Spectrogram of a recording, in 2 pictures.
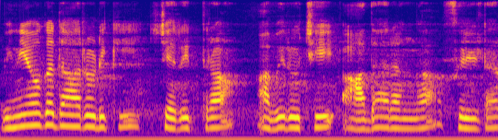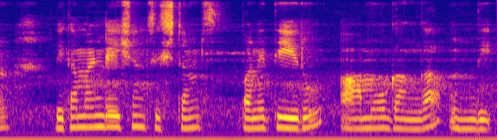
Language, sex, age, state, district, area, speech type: Telugu, female, 18-30, Telangana, Nizamabad, urban, spontaneous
